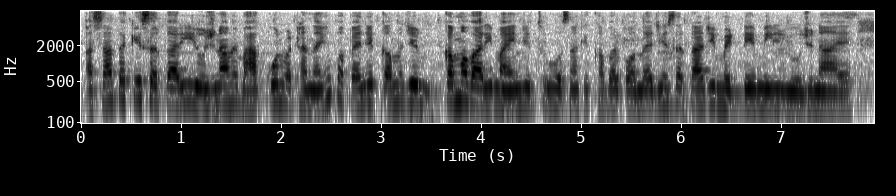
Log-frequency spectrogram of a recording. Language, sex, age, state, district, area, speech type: Sindhi, female, 45-60, Uttar Pradesh, Lucknow, rural, spontaneous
